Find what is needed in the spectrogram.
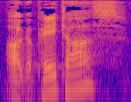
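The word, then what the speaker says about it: agapetos (ἀγαπητός): We got to the first word of verse 5, it's a verbal adjective, agapetos. Agapetos, A-G-A-P, long E-T-O-S.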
